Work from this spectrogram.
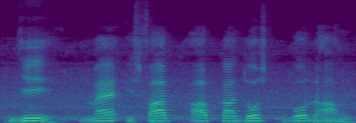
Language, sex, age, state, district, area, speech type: Urdu, male, 60+, Bihar, Gaya, urban, spontaneous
